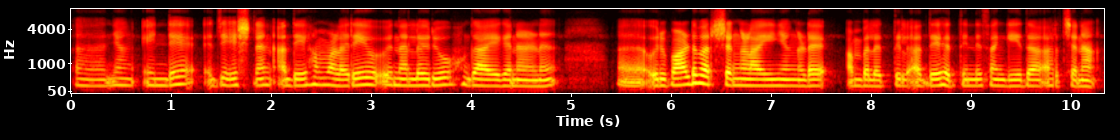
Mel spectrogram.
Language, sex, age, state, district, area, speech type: Malayalam, female, 18-30, Kerala, Malappuram, rural, spontaneous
